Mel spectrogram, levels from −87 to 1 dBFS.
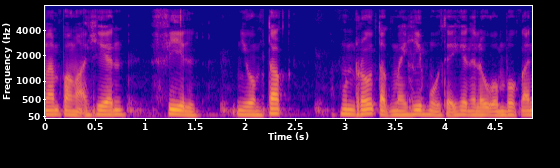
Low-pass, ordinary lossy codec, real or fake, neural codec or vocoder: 7.2 kHz; none; fake; codec, 16 kHz, 16 kbps, FunCodec, trained on Chinese and English, 50 frames a second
